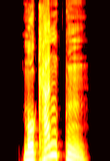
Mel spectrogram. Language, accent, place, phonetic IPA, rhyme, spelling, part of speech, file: German, Germany, Berlin, [moˈkantn̩], -antn̩, mokanten, adjective, De-mokanten.ogg
- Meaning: inflection of mokant: 1. strong genitive masculine/neuter singular 2. weak/mixed genitive/dative all-gender singular 3. strong/weak/mixed accusative masculine singular 4. strong dative plural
